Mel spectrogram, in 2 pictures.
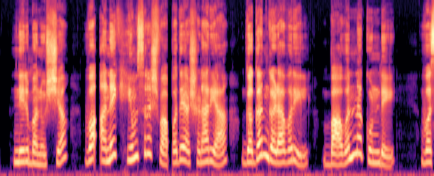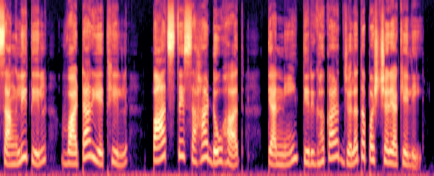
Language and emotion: Marathi, neutral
